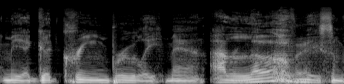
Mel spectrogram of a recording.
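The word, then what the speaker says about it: crème brûlée: me real quick cream cream brulee it's a creme brulee okay okay so we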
